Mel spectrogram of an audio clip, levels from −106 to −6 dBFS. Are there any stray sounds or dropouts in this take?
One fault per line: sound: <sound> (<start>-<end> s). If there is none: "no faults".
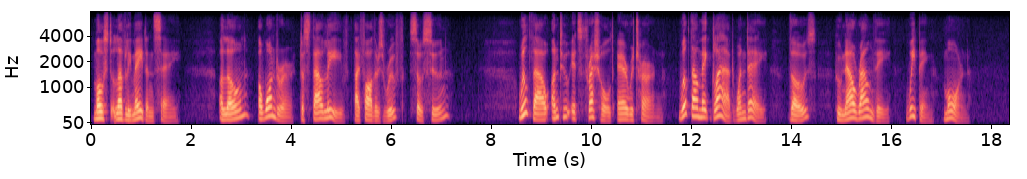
no faults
